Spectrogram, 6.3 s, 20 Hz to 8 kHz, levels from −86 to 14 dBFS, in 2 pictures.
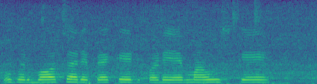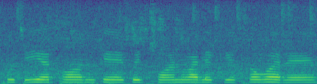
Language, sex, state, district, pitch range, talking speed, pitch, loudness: Hindi, female, Rajasthan, Bikaner, 230-240 Hz, 160 wpm, 235 Hz, -16 LUFS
